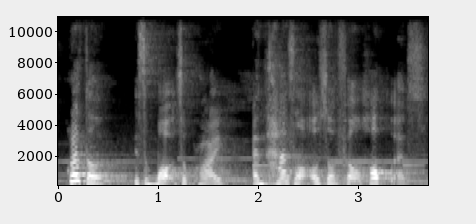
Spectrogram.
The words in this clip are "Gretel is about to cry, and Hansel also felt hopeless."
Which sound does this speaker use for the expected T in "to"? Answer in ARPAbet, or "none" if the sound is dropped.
S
